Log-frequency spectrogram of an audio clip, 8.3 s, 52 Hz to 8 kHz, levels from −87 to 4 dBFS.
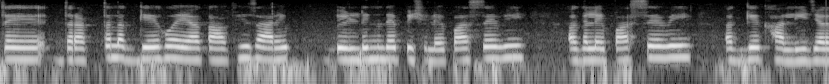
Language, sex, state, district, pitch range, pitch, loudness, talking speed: Punjabi, female, Punjab, Kapurthala, 220-240 Hz, 225 Hz, -14 LUFS, 125 wpm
